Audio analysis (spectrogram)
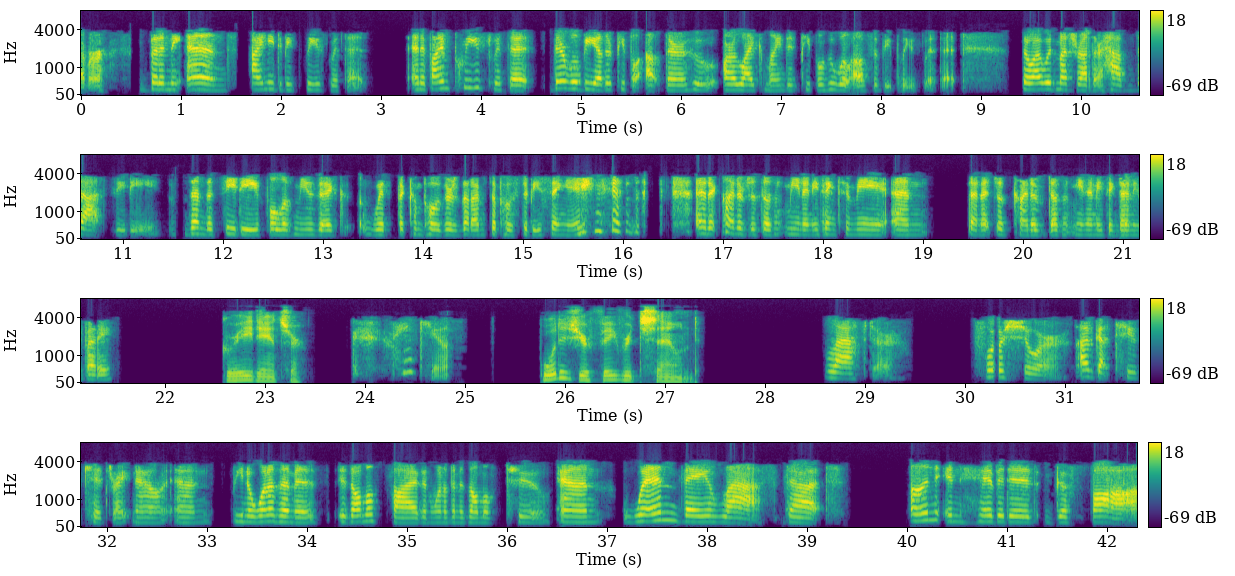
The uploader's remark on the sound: This was a telephone interview, or as they say in the biz a phoner.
